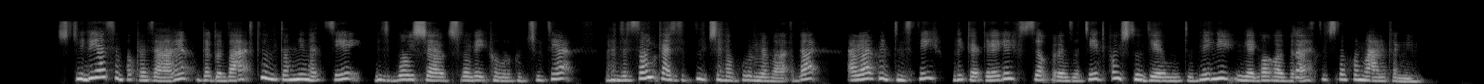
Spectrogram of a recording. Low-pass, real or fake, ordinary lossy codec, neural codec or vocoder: none; fake; none; codec, 16 kHz, 0.5 kbps, FreqCodec, smaller model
